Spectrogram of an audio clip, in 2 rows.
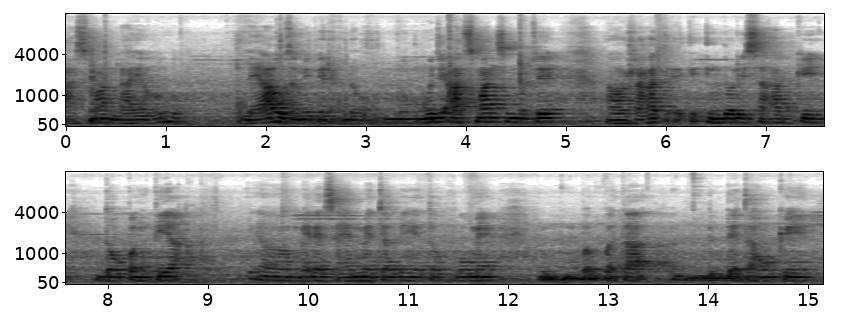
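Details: Adult male with stammering since childhood, speaking spontaneously in Hindi during a daily stammering-practice session (day 45); repetitions of words and phrases; stuttering.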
